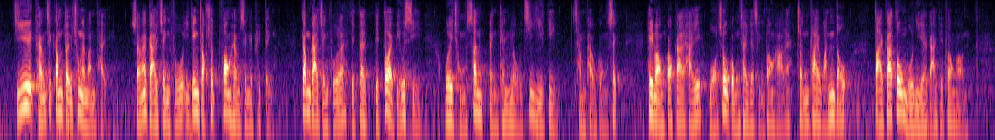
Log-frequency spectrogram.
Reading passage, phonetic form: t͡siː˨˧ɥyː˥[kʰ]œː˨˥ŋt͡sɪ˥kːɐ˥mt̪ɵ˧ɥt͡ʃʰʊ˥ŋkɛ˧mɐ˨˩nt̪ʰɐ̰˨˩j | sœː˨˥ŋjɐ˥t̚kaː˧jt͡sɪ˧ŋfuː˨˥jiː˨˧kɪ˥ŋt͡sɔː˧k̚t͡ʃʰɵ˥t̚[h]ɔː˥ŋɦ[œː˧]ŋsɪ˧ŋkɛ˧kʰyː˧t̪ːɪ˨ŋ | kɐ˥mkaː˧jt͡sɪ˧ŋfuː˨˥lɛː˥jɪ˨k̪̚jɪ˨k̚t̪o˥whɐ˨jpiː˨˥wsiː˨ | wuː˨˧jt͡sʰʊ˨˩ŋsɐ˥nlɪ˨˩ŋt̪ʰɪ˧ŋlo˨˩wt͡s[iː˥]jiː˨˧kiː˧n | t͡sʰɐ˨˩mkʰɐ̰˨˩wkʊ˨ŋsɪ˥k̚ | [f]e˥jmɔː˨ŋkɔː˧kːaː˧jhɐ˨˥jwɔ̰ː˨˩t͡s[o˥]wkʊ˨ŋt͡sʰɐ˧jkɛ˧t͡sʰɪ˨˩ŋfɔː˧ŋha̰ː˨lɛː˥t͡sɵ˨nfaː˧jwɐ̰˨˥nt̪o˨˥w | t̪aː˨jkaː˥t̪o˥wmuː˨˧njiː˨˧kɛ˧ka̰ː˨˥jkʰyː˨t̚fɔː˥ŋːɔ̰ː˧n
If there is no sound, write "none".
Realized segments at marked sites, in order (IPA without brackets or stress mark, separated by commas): kʰ, f, œː˧, iː˥, h, o˥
